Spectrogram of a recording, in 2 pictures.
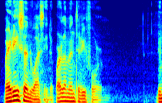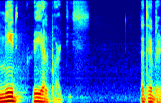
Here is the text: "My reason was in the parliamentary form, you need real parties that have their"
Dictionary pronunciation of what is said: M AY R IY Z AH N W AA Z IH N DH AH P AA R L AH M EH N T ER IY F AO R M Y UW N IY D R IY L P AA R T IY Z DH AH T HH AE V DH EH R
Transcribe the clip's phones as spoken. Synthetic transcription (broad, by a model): M AY R IY S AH N W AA S IH N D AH P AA R L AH M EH N T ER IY F AO R M Y UW N IY D R IY L P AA R T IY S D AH T HH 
